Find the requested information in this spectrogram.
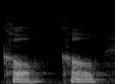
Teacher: I go right from the K to the L, kul. That's a syllabic L. That's where the L is its own syllable, serves as a consonant and a vowel. So you do want kind of a dark schwa sound as you're moving into the L. · this letter A basically has no sound. I go right from the K to the L, kul. That's a syllabic L.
